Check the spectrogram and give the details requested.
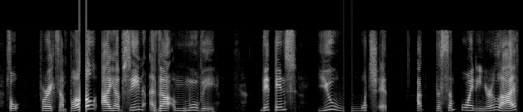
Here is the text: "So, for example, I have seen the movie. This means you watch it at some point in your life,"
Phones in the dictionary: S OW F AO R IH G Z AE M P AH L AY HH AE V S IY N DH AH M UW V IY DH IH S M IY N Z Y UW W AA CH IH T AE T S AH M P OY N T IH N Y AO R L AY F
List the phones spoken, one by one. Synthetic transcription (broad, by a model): S OW F AO R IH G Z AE M P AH L AY HH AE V S IY N DH AH M UW V IY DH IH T M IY N S Y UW W AA CH IH T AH T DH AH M P OY N T IH N Y AO R L AY F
